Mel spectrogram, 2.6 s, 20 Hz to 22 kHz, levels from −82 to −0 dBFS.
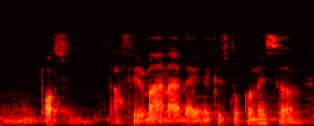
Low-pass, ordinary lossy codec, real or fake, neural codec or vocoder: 7.2 kHz; MP3, 32 kbps; fake; vocoder, 22.05 kHz, 80 mel bands, HiFi-GAN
